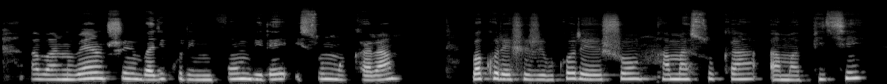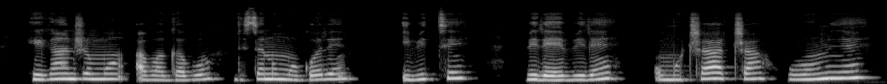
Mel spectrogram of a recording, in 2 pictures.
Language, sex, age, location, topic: Kinyarwanda, female, 25-35, Huye, agriculture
